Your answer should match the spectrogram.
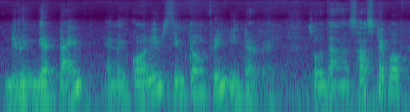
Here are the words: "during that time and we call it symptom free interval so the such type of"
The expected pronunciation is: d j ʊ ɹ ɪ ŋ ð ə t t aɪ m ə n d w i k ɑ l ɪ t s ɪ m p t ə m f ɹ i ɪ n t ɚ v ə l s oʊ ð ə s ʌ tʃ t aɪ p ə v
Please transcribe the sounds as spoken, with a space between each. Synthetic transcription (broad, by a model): d j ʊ ɹ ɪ ŋ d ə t t aɪ m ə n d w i k ɑ l ɪ t s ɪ m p t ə m f ɹ i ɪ n t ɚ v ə l s oʊ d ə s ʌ s t aɪ p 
